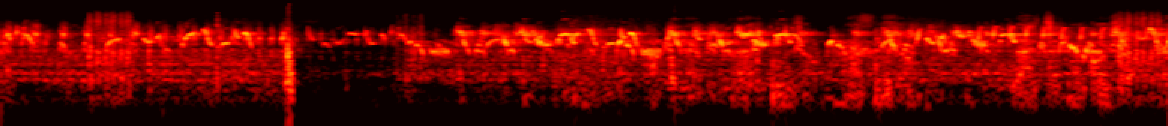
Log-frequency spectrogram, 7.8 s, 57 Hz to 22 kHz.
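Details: Swamp grass babbler at Maguri Beel, Assam, India, in March 2021: a busy, nonstop stream of high, squeaky chirps and twittering notes, overlapping as if from several birds at once.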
